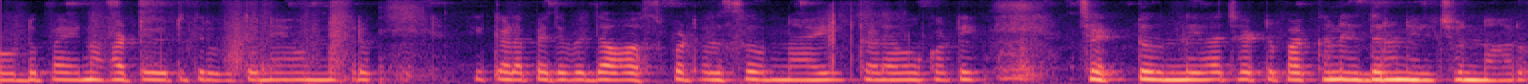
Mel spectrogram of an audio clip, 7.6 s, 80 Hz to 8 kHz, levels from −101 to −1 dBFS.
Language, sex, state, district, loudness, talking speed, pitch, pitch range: Telugu, female, Andhra Pradesh, Guntur, -26 LUFS, 135 wpm, 245 Hz, 240-250 Hz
